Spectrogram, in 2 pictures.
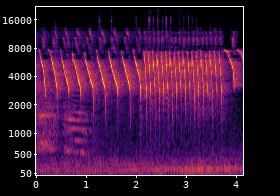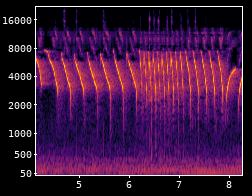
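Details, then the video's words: Canary song used as a training model for other canaries, made of fast, high, downward-sweeping whistled notes in long repeated series, some slower and some rolled into quick trills, with a few lower notes near the start. "The sound of canaries"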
